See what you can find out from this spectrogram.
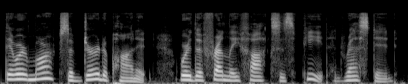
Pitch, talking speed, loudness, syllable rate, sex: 190 Hz, 205 wpm, -17 LUFS, 5.5 syllables/s, female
